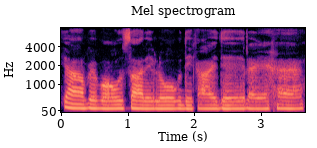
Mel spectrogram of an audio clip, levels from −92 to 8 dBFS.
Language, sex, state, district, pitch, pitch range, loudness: Hindi, male, Rajasthan, Jaipur, 130 Hz, 130-135 Hz, -14 LUFS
